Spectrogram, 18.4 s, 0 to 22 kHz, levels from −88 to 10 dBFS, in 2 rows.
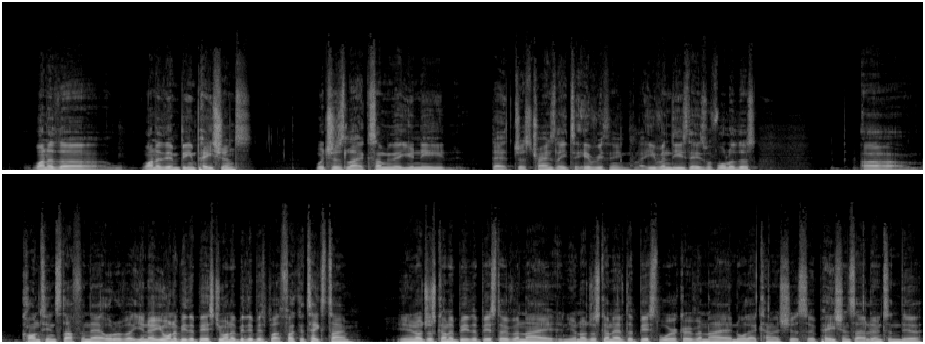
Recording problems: none

